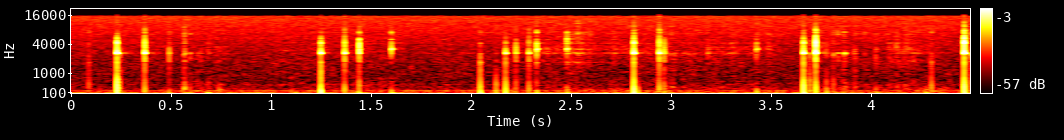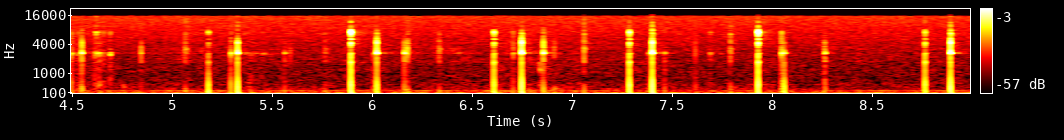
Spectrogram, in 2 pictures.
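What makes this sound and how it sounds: Long nails scratch and tap a large, flat, solid wooden jigsaw puzzle piece held upright. Quick, sharp, dry taps with a bright edge scatter irregularly over soft scratching. A steady low hum sits underneath throughout.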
